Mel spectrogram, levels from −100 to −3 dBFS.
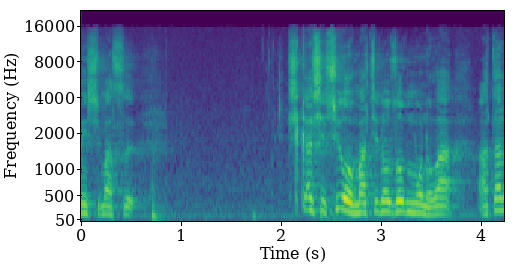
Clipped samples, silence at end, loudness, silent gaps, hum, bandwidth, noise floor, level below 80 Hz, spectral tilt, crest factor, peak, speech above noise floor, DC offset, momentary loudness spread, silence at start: under 0.1%; 0 s; -23 LUFS; none; none; 16 kHz; -56 dBFS; -60 dBFS; -4 dB/octave; 20 dB; -6 dBFS; 33 dB; under 0.1%; 20 LU; 0 s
